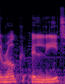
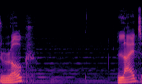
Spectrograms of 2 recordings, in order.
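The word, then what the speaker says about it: roguelite: advised by the way Rogue Elite is pronounced Rogue light and not Elite Rog light Rog lead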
